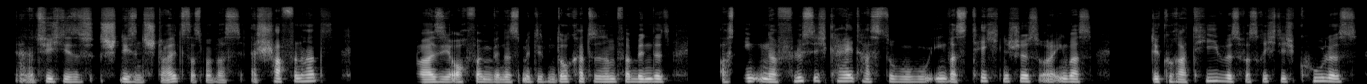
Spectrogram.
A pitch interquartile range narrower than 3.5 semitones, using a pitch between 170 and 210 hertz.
No: average, 2.7 semitones; low, 130 Hz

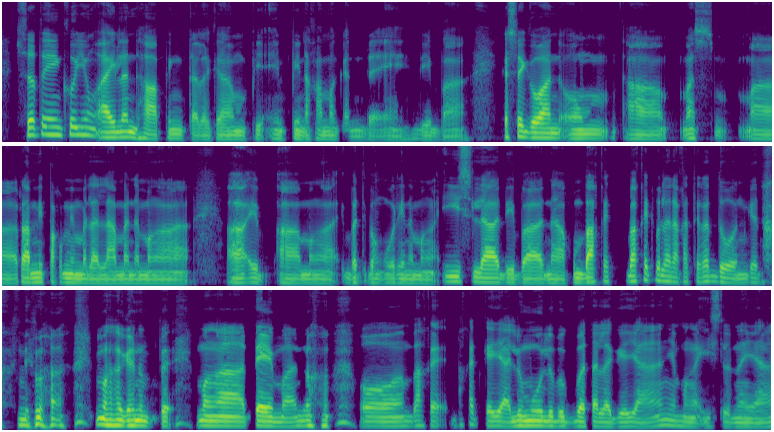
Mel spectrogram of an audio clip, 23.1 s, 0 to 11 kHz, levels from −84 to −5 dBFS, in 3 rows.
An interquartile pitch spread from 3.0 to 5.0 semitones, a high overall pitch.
No: average, 3.8 semitones; low, 100 Hz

